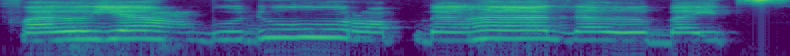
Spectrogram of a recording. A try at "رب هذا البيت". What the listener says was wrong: لكن لا تنزعوا الياء، يعني أنتم لا تكملون نطق الياء. رب هذا البيت. بيت، نريد وضوح الياء. اجعلوا الياء واضحة.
